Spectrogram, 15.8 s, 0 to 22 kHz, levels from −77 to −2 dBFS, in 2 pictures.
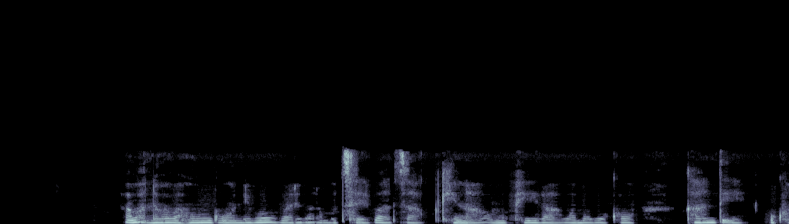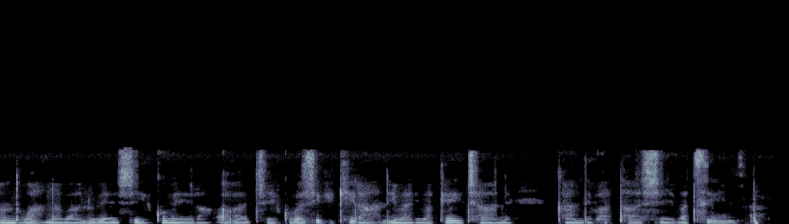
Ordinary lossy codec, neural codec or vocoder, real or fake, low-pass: AAC, 32 kbps; vocoder, 44.1 kHz, 80 mel bands, Vocos; fake; 7.2 kHz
